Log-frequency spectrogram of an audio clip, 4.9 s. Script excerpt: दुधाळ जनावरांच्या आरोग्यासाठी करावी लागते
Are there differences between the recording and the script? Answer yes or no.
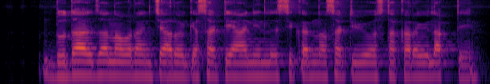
yes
